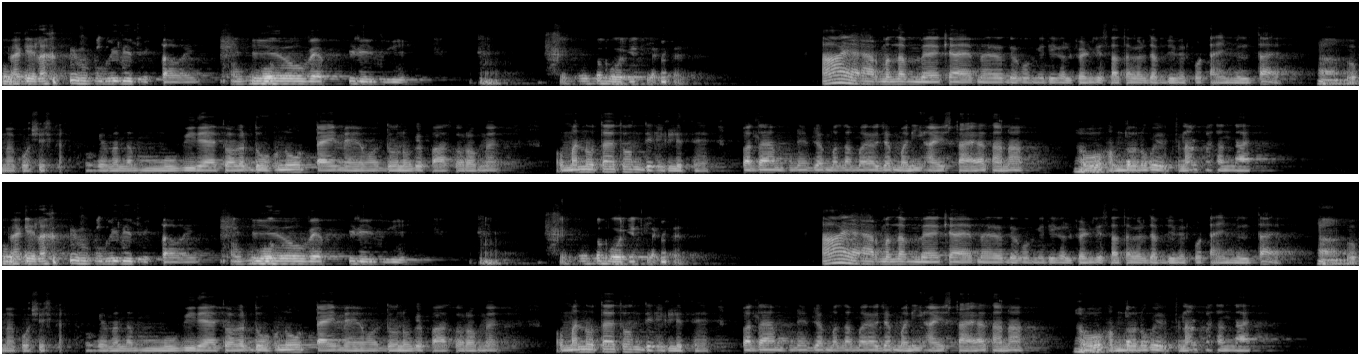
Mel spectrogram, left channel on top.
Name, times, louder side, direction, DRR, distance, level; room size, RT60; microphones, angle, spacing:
voice 1, 0.0-3.2 3.5-4.1 4.8-5.0 5.4-5.6 8.2-12.8 13.4-14.1 14.4-18.5 19.1-20.6 21.0-23.8 24.3-26.1, equal, 5° left, 9 dB, 1.4 m, -24 dB
voice 2, 2.3-2.7 4.8-5.0 5.6-6.6 13.2-13.5 24.3-24.6, right 1 dB, 60° right, 7 dB, 2.5 m, -24 dB
30.0 x 24.0 x 6.3 m, 0.89 s
head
